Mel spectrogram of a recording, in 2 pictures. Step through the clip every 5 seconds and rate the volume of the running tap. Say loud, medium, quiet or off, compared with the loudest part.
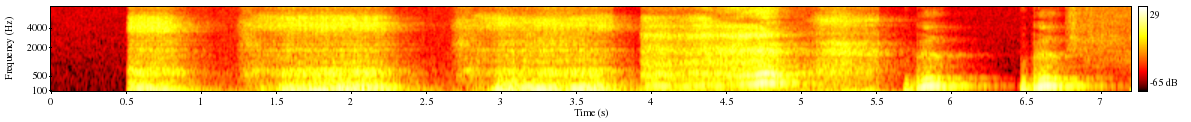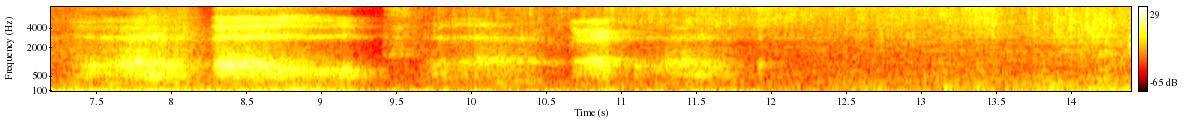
off, medium, loud.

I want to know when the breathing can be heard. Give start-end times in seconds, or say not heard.
0.5-11.9.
